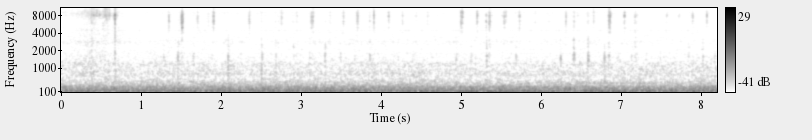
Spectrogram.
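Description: Fine felt-tip marker dabbing on paper: soft, irregular ticks as the tip taps down again and again, over a steady low hum.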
